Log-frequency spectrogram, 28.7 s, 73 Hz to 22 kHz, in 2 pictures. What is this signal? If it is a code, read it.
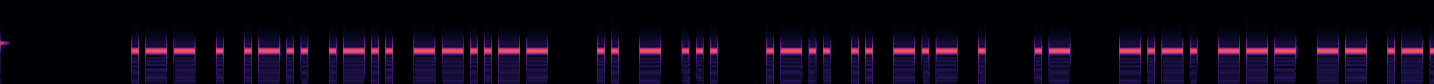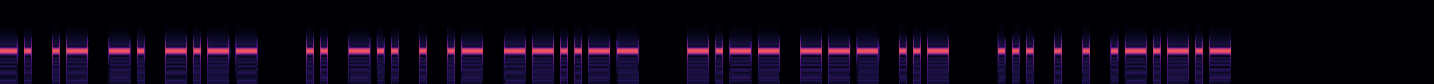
Morse code, heard as a keyed tone, about 17 wpm, 700 Hz. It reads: WELL, ITS LIKE A COMPANY IDEA, YOU SEE.
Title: Sentences from Top 600 Words 17wpm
